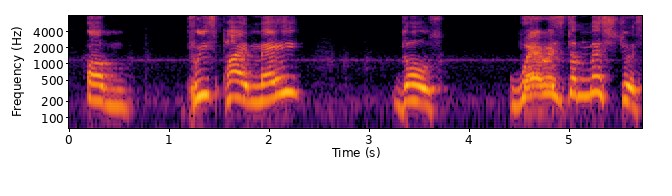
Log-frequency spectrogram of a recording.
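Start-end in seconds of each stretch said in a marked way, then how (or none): 4.4-5.8 amplified, echoing, booming, loud voice, pitched up. Narrating a scene, voicing the priest calling across a courtyard, loud amplified voice. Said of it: "you hear the loud voice, almost like he had a microphone".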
